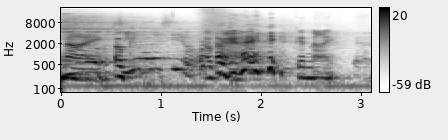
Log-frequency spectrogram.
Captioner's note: laughing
